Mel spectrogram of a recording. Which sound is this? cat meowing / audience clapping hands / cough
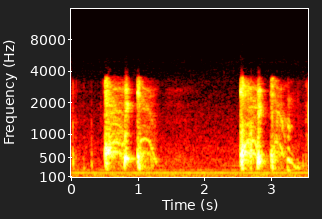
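cough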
